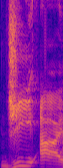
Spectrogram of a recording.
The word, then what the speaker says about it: gi: In 1973, those white outfits worn in karate classes, spelled G-I, pronounced gi, were being bought at triple the rate they were the year before.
